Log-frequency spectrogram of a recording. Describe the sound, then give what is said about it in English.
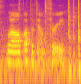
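Numbers are typed into a boost-converter design tool on a computer keyboard as a quick run of light key clicks. A voice briefly sounds among the taps. “And this is my best, this is my favorite part of being an engineer, just type in some numbers.”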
